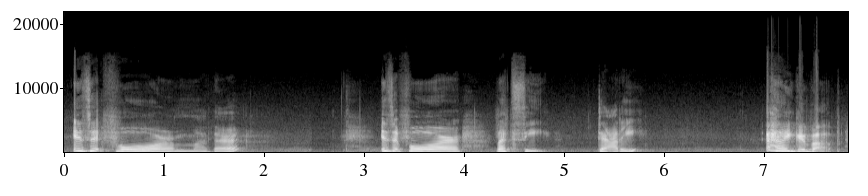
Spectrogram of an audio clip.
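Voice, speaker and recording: An affectionate young woman in an audio drama. Her voice sits a little high and moves freely up and down, with a tender, expressive delivery. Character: Rachel, affectionate young woman doting on small children. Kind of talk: stage play audio drama acting.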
